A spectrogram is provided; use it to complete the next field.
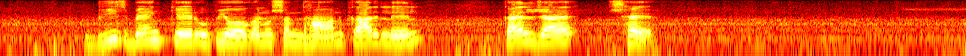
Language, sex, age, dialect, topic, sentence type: Maithili, male, 31-35, Eastern / Thethi, agriculture, statement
